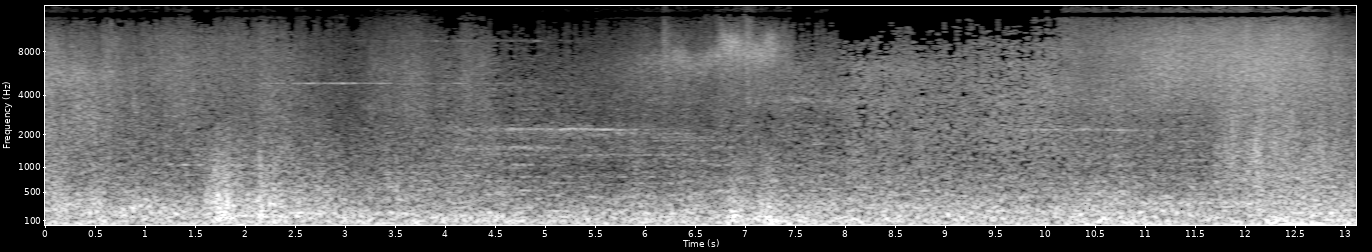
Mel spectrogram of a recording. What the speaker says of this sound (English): And here we go into the storm.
